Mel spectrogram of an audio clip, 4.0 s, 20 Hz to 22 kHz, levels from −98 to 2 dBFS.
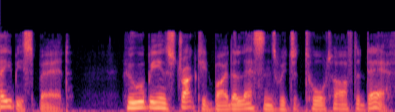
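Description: No technical faults occur anywhere in the speech recording.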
